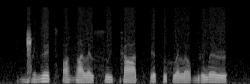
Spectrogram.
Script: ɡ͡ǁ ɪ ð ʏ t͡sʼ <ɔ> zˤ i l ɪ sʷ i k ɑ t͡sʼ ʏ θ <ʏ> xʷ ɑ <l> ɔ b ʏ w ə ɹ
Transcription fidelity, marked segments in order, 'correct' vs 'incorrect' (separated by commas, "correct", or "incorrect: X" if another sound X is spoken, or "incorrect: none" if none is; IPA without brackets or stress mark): correct, correct, correct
